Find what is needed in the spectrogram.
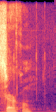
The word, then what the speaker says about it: Circool: It is Circle. – C-I-R-C-O-O-L.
